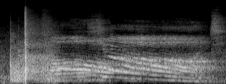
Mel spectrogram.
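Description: A single sharp knock about a quarter second in, then a person's voice sliding steadily down in pitch for about a second and a half.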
